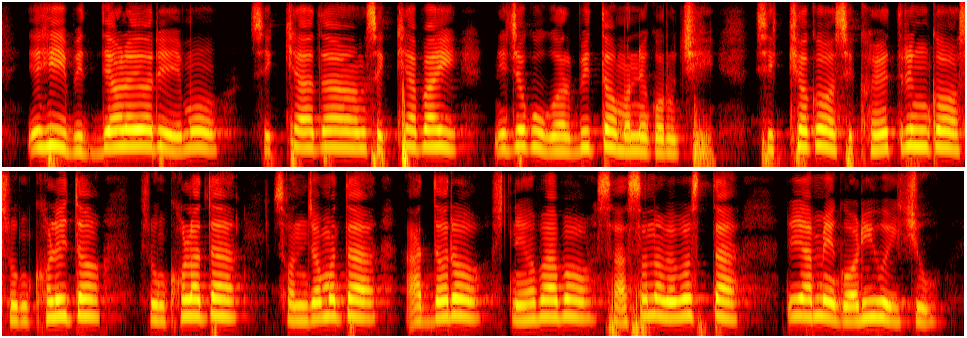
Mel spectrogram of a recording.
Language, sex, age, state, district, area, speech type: Odia, female, 30-45, Odisha, Nayagarh, rural, spontaneous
